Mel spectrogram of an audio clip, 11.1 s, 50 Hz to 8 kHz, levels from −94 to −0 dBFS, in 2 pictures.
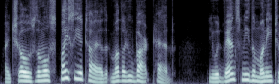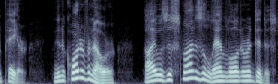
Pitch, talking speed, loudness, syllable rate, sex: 165 Hz, 180 wpm, -17 LUFS, 5.3 syllables/s, male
